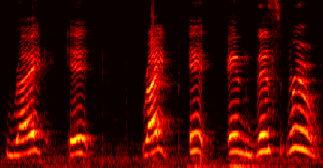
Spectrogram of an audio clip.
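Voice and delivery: loud, halting, emphatic put-on voice; improvised character voice. Game character announcing the event's location, improvised voice. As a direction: spell it out slowly and forcefully in a makeshift voice. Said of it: "It doesn't sound anything like he would".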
